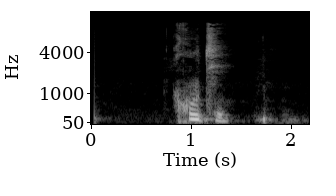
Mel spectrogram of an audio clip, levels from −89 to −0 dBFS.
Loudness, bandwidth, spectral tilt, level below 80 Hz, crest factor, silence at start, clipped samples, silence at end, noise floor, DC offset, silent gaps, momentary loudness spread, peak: -29 LUFS; 11.5 kHz; -6.5 dB/octave; -56 dBFS; 20 dB; 0.85 s; under 0.1%; 0.4 s; -75 dBFS; under 0.1%; none; 17 LU; -12 dBFS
